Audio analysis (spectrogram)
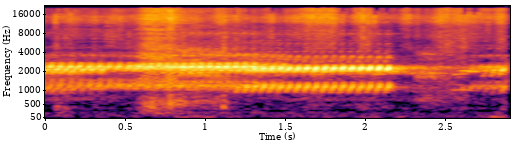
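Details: Local frog chorus at a pond at twilight, recorded outdoors beside a stand of wild growth: a loud, fast pulsed trill of rapidly repeated high notes running about two seconds, with overlapping callers, then a fainter resumed trill.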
